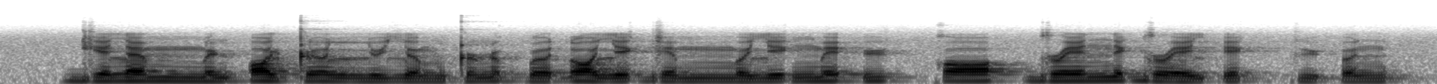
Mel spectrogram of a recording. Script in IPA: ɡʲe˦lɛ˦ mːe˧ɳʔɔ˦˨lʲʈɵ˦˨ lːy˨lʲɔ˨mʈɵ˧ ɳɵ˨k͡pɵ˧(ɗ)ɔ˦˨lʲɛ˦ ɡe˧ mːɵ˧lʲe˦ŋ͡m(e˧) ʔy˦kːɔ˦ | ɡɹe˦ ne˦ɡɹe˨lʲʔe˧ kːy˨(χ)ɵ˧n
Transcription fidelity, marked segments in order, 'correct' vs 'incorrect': correct, incorrect, incorrect

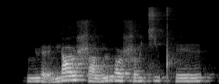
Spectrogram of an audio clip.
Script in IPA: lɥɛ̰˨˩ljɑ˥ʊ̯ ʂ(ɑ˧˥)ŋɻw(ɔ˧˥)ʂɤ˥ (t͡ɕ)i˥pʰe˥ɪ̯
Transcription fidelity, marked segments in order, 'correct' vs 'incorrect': correct, incorrect, correct

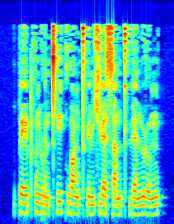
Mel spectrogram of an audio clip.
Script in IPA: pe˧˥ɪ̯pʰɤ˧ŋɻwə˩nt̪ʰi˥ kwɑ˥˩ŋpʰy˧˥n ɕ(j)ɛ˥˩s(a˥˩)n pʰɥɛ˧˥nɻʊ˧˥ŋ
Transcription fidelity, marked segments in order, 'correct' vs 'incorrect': incorrect, incorrect

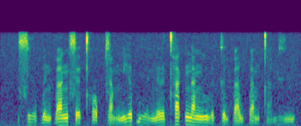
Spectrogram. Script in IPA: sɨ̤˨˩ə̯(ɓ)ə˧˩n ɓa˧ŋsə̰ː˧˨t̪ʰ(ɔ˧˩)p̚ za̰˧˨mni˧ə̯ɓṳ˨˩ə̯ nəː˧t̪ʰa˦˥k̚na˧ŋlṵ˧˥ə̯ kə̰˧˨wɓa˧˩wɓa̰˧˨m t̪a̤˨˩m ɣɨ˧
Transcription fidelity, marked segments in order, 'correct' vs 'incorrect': correct, incorrect

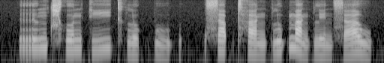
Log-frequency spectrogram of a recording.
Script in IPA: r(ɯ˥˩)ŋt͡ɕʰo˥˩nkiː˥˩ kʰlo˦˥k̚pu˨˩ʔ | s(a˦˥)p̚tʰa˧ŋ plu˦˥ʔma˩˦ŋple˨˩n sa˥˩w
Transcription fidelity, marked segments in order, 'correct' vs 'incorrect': correct, correct

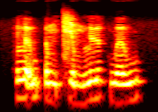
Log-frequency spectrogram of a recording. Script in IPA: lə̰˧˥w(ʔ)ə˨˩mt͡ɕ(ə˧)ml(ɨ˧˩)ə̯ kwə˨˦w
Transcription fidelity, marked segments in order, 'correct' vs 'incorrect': correct, incorrect, incorrect

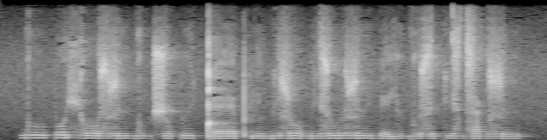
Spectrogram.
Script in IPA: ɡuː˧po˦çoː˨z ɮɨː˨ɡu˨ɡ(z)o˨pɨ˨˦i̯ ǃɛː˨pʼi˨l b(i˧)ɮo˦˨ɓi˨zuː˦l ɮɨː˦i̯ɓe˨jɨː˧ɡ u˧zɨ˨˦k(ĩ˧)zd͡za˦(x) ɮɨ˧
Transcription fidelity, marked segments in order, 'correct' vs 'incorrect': incorrect, correct, incorrect, incorrect

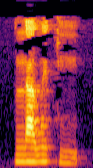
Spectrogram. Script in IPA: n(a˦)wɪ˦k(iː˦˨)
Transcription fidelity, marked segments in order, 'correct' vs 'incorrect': correct, incorrect

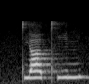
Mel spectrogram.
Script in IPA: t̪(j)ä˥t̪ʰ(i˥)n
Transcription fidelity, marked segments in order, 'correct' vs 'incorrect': correct, correct

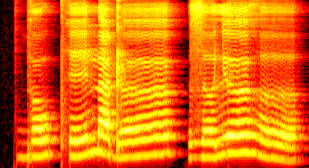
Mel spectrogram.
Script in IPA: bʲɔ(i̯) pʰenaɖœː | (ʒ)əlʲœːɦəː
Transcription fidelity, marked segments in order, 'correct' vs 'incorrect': incorrect, incorrect

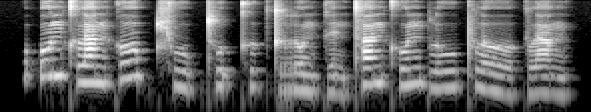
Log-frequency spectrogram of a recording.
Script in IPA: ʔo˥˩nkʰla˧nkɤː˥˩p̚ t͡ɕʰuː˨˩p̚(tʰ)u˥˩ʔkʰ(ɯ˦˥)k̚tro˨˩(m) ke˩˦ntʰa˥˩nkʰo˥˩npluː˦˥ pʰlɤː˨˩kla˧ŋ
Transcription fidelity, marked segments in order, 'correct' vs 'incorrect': correct, incorrect, incorrect

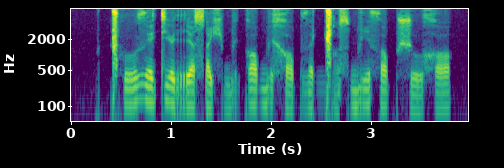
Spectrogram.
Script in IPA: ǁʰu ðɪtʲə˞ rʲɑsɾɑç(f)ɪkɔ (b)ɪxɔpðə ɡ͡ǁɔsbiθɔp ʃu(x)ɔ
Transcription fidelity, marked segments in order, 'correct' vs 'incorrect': incorrect, correct, correct

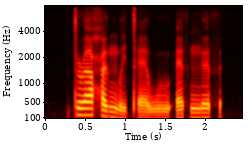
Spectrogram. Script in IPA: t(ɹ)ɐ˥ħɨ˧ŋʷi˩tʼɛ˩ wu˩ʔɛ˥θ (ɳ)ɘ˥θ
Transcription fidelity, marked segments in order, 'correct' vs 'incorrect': correct, incorrect

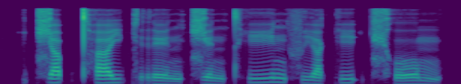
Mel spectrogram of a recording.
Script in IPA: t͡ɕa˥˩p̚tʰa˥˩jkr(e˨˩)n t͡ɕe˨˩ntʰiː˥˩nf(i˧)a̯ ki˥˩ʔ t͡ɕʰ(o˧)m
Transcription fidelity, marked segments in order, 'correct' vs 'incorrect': correct, correct, incorrect

